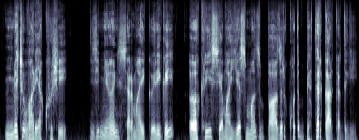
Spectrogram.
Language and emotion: Kashmiri, happy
